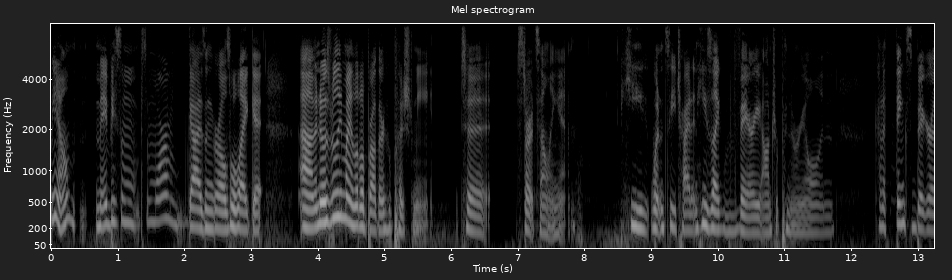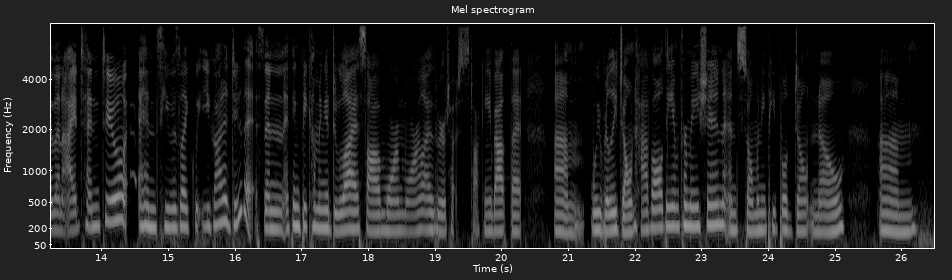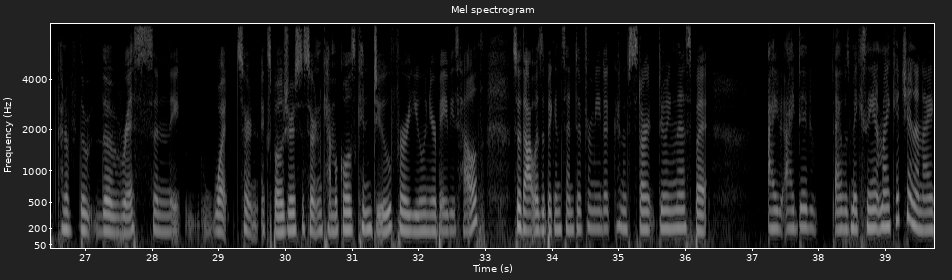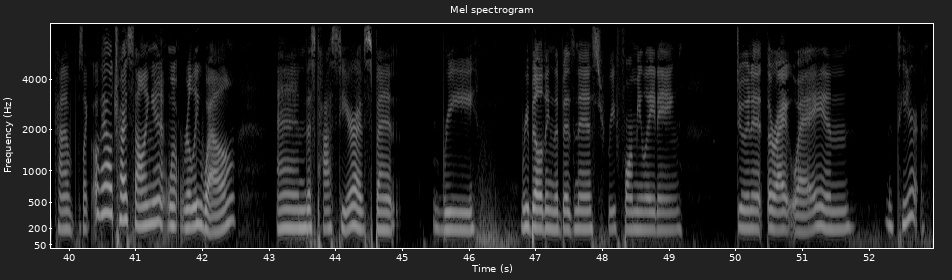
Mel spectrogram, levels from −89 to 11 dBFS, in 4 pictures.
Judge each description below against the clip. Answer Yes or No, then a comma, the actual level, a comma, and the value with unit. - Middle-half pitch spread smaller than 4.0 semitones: Yes, average, 3.0 semitones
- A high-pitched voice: Yes, high, 195 Hz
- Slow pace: No, average, 190 wpm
